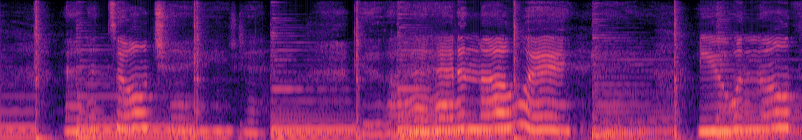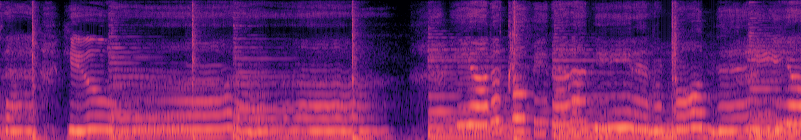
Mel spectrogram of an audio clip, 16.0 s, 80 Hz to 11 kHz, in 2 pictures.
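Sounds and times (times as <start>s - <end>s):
acoustic guitar: 0.0s - 16.0s.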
